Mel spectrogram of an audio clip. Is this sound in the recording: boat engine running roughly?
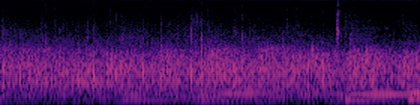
no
